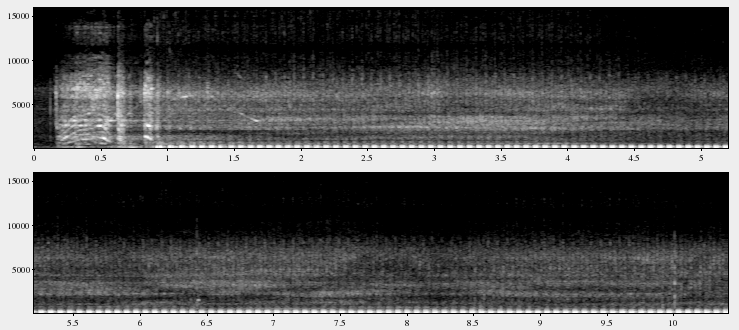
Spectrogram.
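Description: A quad bike engine idles with a steady, loud rumble.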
